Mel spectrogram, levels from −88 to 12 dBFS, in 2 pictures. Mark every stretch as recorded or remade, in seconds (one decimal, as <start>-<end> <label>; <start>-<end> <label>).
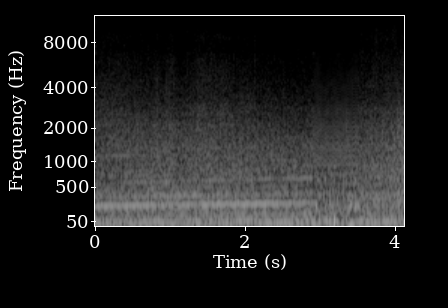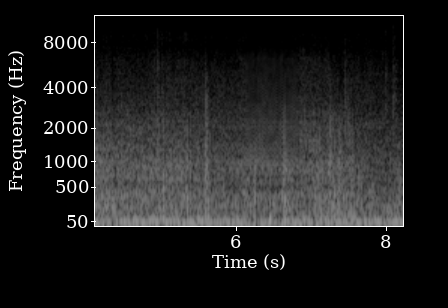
0.0-2.9 recorded; 2.9-3.5 remade; 3.5-6.1 recorded; 6.1-6.8 remade; 6.8-8.2 recorded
